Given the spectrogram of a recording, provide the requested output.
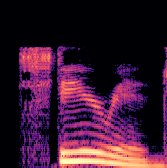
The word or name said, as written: steerage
